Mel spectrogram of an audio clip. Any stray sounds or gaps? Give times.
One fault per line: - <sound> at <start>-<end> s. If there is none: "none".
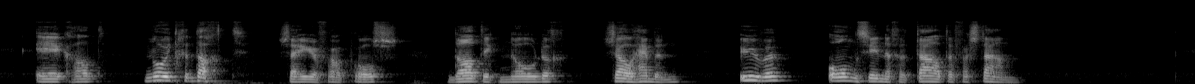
none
